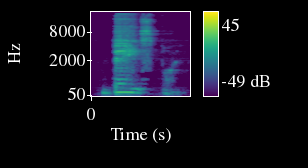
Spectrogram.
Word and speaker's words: béisbol: All 4 of those words end in a consonant other than N or S. They should be pronounced with the stress on the last syllable, but they're not.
